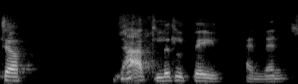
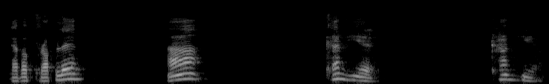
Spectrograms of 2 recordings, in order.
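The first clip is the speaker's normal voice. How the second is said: put-on sympathetic little girl; 6 semitones higher than usual. Little girl consoling a sad boar, sympathetic.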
